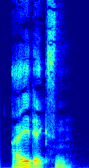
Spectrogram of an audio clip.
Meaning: plural of Eidechse
- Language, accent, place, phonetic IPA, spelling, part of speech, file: German, Germany, Berlin, [ˈaɪ̯dɛksn̩], Eidechsen, noun, De-Eidechsen.ogg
